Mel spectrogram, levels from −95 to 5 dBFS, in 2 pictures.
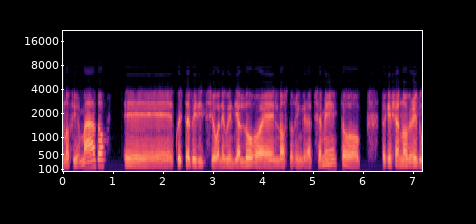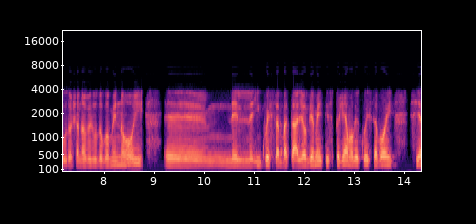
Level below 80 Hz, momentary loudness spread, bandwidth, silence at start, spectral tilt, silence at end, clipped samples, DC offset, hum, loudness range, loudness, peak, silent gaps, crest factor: -86 dBFS; 10 LU; 4 kHz; 0 s; -7.5 dB/octave; 0 s; under 0.1%; under 0.1%; none; 3 LU; -18 LUFS; 0 dBFS; none; 18 dB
